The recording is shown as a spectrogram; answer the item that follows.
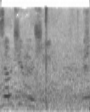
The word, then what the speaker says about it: Zojirushi: Zojirushi. – Say again? – Zojirushi. – Okay. – And available. – I'm glad you asked. – In the marketplace. Thank you very much. Who knew? – That's great. Zojirushi is actually, and the chat's saying this too, a very popular brand.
